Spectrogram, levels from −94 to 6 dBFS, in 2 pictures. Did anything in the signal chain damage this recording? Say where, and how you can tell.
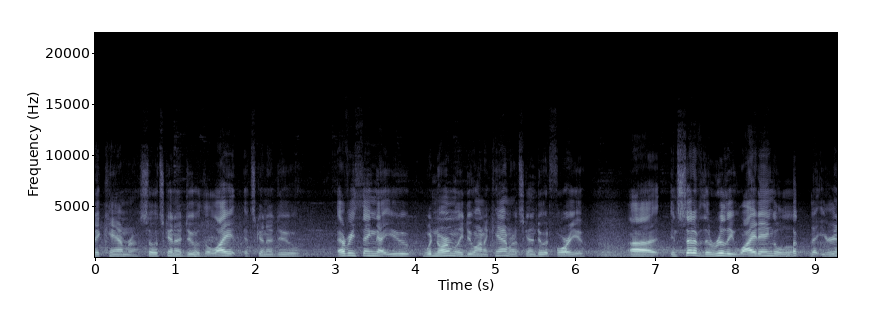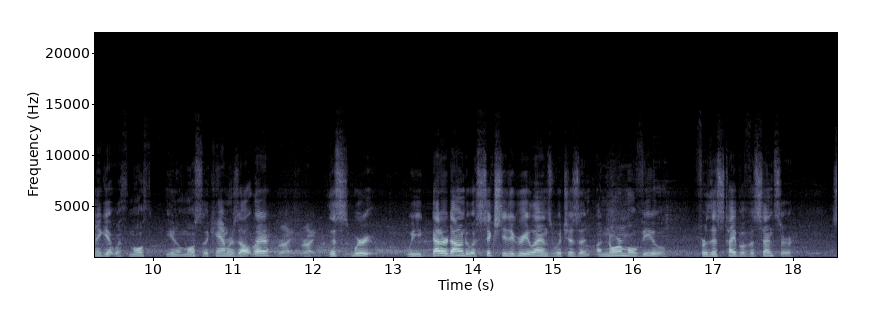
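Yes. The damage is on the Bluetooth link: lost LE Audio frames at 1.25 s (30 ms), 5.88 s (20 ms), 8.65 s (90 ms), 13.44 s (70 ms) and 15.04 s (20 ms). The LC3 decoder fills each gap by repeating the last spectrum with random signs and fading it, so the sound becomes a brief noisy smear. A spectrogram shows blurred texture following the preceding spectrum, and the waveform shows a decaying envelope. Lengths in 10 ms steps fit whole dropped frames.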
